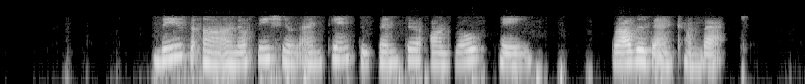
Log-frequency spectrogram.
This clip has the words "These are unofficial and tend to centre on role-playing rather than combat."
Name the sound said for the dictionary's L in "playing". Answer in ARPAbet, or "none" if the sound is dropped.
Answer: none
